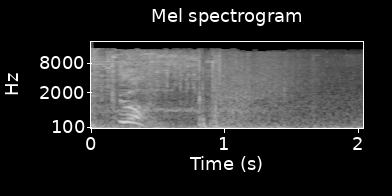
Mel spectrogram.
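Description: A heavy axe strikes with a sharp, ringing clang.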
